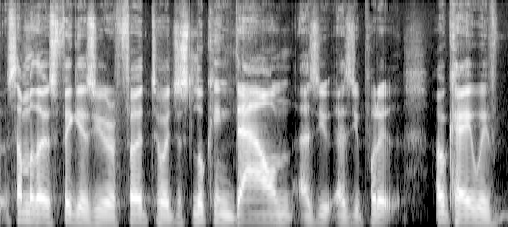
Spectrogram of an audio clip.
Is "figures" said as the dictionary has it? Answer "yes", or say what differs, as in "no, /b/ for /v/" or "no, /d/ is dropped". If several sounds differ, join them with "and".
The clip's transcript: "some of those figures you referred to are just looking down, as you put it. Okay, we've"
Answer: yes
